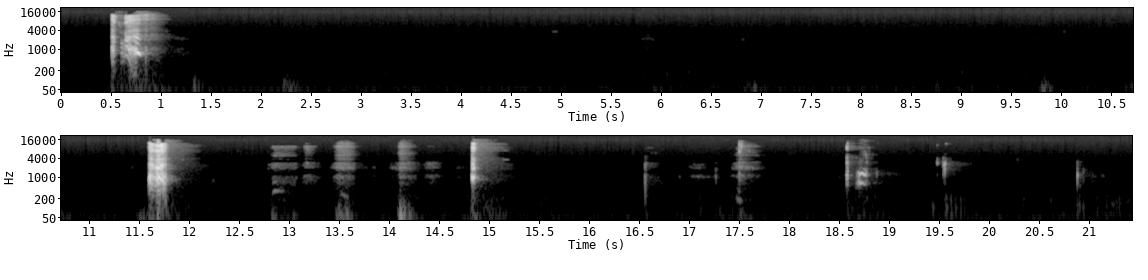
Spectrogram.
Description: Découvrez ces bruits de bébé nouveau né qui à le hoquet.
